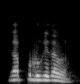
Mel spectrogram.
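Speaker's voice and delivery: ordinary talk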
